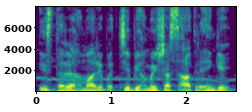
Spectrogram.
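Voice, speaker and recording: A man's voice: mid-range voice, moderate pace, close to an everyday voice. An actor playing a friendly father in a cartoon story. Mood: friendly, hopeful. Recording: music behind the voice.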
